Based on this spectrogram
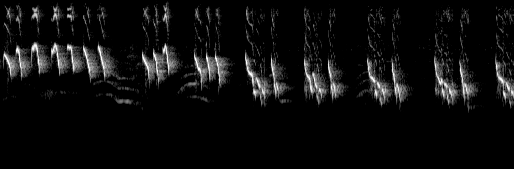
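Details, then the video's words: Energetic murai batu (white-rumped shama) song: tight clusters of ringing whistled notes with sharp high flourishes, delivered in bursts about once a second, some phrases dropping lower and more warbling. "Suara kicau burung murai batu gacor"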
